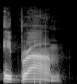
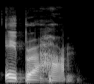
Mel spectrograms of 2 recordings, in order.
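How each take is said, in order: First: "Abraham" said as "Abram", no h sound at all; "Abraham" said like "Abram", the h silent; Abraham without the h. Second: "Abraham" with a breathed h before the last syllable: "A-bra-ham"; "Abraham" with an audible aspirated h, "bra-HAM". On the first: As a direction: drop the h in "Abraham": "A-bram". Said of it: "No se dice Abraham". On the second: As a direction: breathe the h in "Abraham", Hebrew style. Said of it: "se dice Abraham". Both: Shown as a demonstration.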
